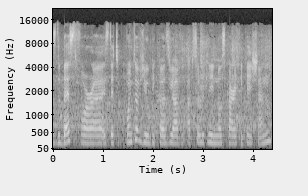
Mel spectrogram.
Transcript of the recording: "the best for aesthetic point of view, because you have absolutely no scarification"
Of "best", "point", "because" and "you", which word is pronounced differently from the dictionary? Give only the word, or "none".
none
